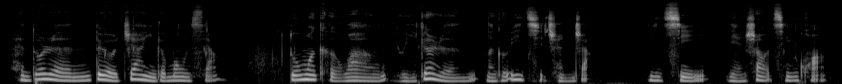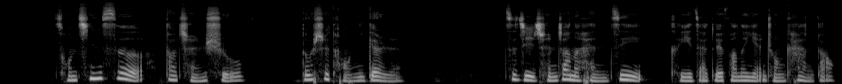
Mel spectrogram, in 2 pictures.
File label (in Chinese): 情感文案电台音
